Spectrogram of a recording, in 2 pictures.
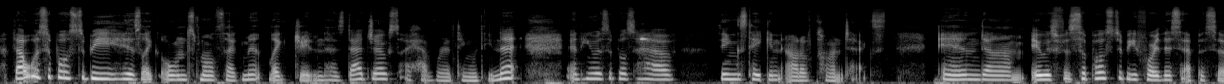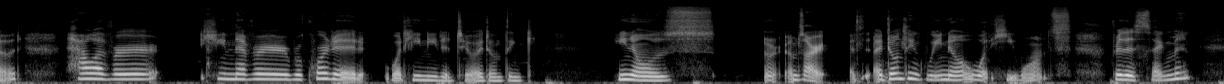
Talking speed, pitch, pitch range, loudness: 175 wpm, 225 Hz, 200-250 Hz, -21 LUFS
